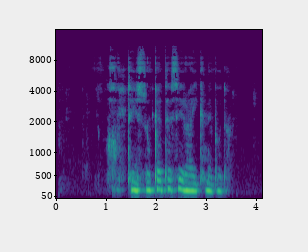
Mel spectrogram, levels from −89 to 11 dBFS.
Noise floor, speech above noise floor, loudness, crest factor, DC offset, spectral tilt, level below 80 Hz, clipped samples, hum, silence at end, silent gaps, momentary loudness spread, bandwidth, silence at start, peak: -72 dBFS; 49 dB; -24 LUFS; 18 dB; under 0.1%; -7 dB/octave; -66 dBFS; under 0.1%; none; 0.7 s; none; 19 LU; 9.6 kHz; 1.05 s; -8 dBFS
